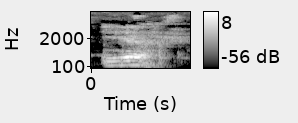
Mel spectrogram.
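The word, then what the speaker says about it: heir: लेकिन यहाँ लिख दें honest man, एम ए एन, यहाँ लिख दिए ऑनरेबल गर्ल, यहाँ लिख दिए एयर, यहाँ लिख दिए एयरेस। अब देखिए ये सब का उच्चारण वॉवेल साउंड के तरह है, इसलिए क्या होगा एन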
